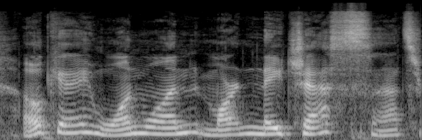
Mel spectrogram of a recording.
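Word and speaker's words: Martin Nečas: Martin Natchez. That's right. That's how you pronounce his name for everyone wondering.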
